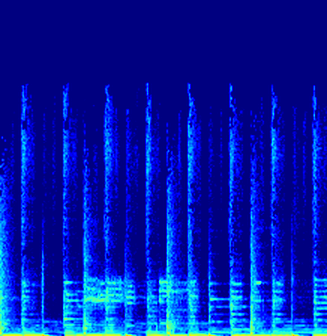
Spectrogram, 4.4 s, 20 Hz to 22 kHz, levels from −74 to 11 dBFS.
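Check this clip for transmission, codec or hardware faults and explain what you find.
One fault is audible: DAB burbling from 1.36 to 2.33 s. Weak reception lets bit errors, at around half a percent, slip past the error correction into the MP2 audio data. Corrupted samples then put short blips of noise in single sub-bands, and corrupted scale factors make individual sub-bands jump in level for up to a frame, and the density points to several dozen damaged frames. The result is a bubbling-mud texture with chirps and squelches over the audio. A spectrogram shows short rectangular blocks flaring in isolated frequency bands, and the waveform carries brief irregular bursts.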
